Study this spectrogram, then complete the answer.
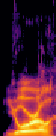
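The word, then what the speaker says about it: Jorrel: It is or Yorel hatto instead of Jerel. Um it's just easier to m pronounce it that way for me because you know in America it's you know usually you pronounce your your J's.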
